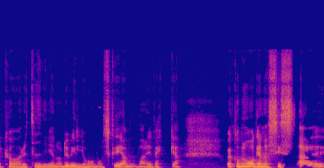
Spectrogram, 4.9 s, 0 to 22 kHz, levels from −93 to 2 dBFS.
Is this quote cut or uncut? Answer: uncut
